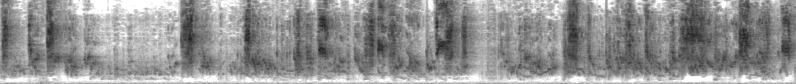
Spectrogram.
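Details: Several pet budgies keep up loud, harsh squawking and chirping, a steady, dense chatter of rasping high notes with hardly a break.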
